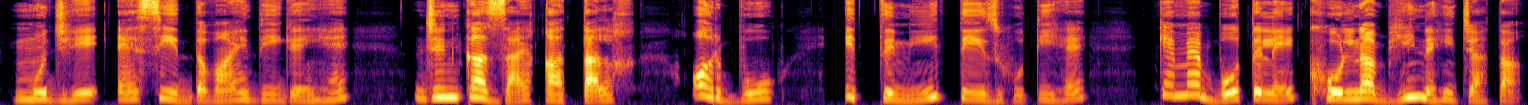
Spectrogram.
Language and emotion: Urdu, disgusted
